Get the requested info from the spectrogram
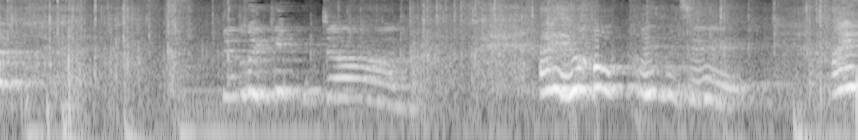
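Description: Two women laughing hard, their voices wavering up and down, loudest about three seconds in, with music playing underneath.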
